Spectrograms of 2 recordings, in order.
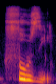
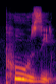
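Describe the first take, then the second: First: The word begins with an F sound. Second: The word begins with a P sound. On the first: The speaker calls it wrong. "this is not fuzi" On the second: The speaker calls it right. "So this is phuzi"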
